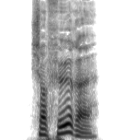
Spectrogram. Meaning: nominative genitive accusative masculine plural of Chauffeur
- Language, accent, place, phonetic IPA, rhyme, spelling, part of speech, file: German, Germany, Berlin, [ʃɔˈføːʁə], -øːʁə, Chauffeure, noun, De-Chauffeure.ogg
